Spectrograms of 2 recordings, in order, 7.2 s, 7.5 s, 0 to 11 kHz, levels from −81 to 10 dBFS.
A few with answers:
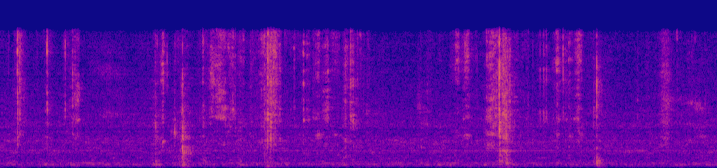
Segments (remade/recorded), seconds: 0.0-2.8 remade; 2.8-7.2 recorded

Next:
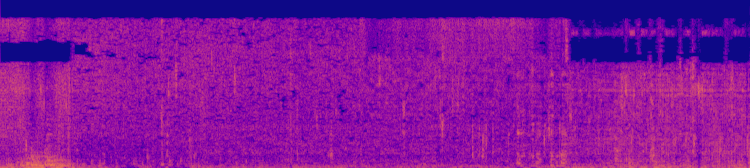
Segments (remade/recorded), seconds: 0.0-3.6 recorded; 3.6-7.5 remade

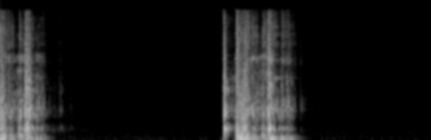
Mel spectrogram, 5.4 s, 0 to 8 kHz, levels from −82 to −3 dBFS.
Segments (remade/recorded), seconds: 0.0-2.0 recorded; 2.0-5.4 remade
